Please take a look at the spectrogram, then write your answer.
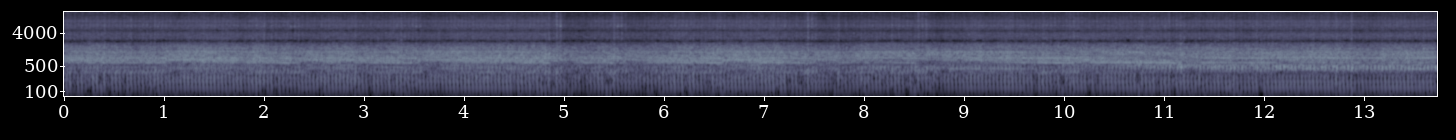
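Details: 5-year-old Craftsman mower with Briggs & Stratton Intek 20HP twin, head gasket replaced after hydrolock; runs rough, beat wavering and stumbling, bogs while mowing; no longer smokes; rough running, cause not pinned down.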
